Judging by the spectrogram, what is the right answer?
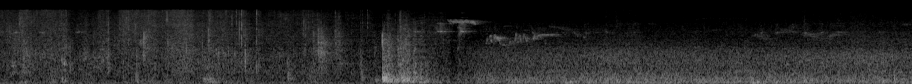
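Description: Light clicks and shuffling, then a single loud thump a little under halfway through, followed by steady outdoor ambience with a few bird chirps.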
